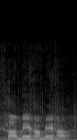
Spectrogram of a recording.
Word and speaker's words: Kamehameha: on man huh what why since always tonika kamehameha I just I literally reserved the same exact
